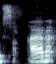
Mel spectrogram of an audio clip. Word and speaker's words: Sekar: I'm Sekar. I'm from Indonesia. It's pronounced Sekar.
